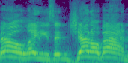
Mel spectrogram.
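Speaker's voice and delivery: put-on very high, old-timey newspaper hawker calling out. Addressing an audience like a fifties guy in a news cap selling newspapers. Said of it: "That's more like fifties guy in a news cap trying to sell newspapers".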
